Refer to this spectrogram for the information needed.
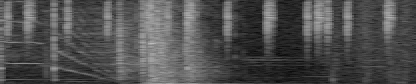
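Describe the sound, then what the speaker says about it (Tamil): A single door is pulled shut with one solid, close thunk, preceded by a brief sliding creak and followed by a fading room tone, heard alone without talk in a home setting. "கதவை சாத்திக்கோ"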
